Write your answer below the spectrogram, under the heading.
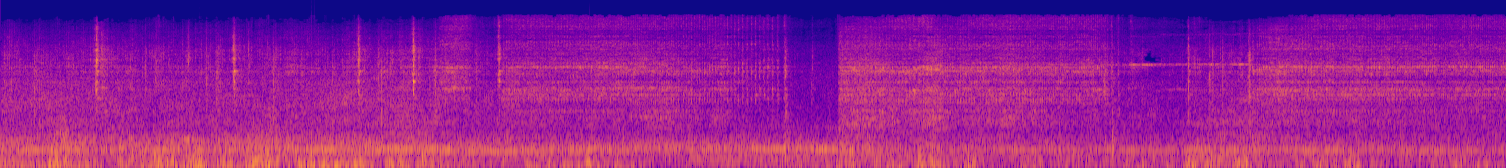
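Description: BMX bike rolling fast downhill on tarmac, with tyre roar and wind rushing over the camera microphone. A steady hum runs under the noise, with a few sharp clicks in the first few seconds.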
